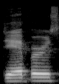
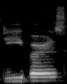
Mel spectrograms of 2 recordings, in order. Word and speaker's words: Devers: She pronounces her last name Devers and not Devers, like Gail Devers.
